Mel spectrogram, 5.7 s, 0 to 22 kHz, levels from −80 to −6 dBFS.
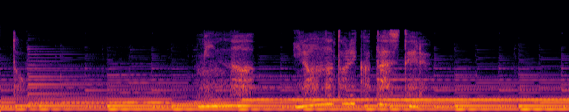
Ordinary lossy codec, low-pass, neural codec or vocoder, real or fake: none; 7.2 kHz; none; real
